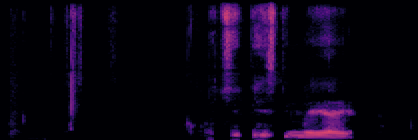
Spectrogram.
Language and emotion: Russian, neutral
